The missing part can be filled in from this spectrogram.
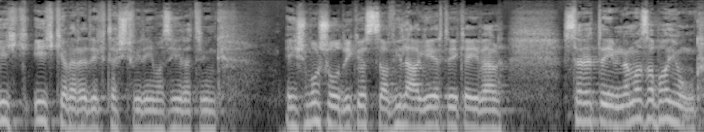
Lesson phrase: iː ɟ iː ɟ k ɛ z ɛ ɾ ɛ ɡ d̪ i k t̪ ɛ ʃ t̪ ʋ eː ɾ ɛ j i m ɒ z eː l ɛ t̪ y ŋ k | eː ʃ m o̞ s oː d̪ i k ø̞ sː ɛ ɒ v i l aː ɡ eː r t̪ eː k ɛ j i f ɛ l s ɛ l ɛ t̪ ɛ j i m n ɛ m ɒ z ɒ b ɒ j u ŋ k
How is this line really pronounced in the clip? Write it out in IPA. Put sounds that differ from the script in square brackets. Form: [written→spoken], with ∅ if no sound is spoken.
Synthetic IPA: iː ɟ iː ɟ k ɛ [z→v] ɛ ɾ ɛ [ɡ→∅] d̪ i k t̪ ɛ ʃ t̪ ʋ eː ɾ ɛ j i m ɒ z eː l ɛ t̪ y ŋ k | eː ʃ m o̞ [s→ʃ] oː d̪ i k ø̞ sː ɛ ɒ v i l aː ɡ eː r t̪ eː k ɛ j i [f→v] ɛ l s ɛ [l→ɾ] ɛ t̪ ɛ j i m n ɛ m ɒ z ɒ b ɒ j u ŋ k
